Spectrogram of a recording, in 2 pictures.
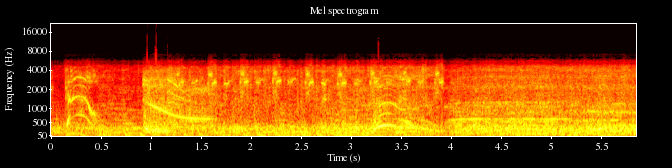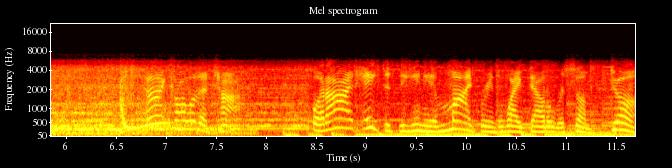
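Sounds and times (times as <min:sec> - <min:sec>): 
sliding whistle-like tones and squealing metallic pitches: 0:00.9 - 0:09.1
loud train rumbling past with heavy roar: 0:02.2 - 0:10.4
speech: 0:07.3 - 0:11.6.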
